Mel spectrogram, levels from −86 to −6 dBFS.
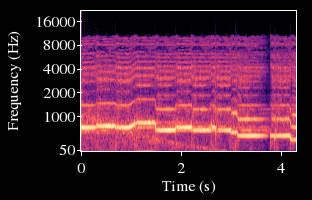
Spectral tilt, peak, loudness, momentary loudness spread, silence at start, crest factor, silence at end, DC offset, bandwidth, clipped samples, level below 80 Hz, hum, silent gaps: -2 dB/octave; -4 dBFS; -14 LUFS; 4 LU; 0 s; 10 dB; 0 s; under 0.1%; 11.5 kHz; under 0.1%; -48 dBFS; none; none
